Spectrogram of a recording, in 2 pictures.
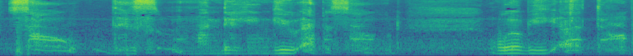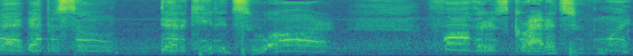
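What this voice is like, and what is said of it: Hoarse, strained, nearly lost voice. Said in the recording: “as you can hear, I have lost my voice.”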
